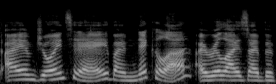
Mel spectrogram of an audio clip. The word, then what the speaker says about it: Nicola: Nicola.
